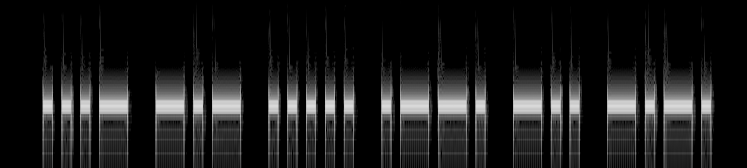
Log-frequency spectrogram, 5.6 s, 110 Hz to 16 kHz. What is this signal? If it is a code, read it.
Morse code, heard as a keyed tone, about 17 wpm, 700 Hz. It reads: VK5PDC
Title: DXCC-100 Call Signs - 6 Characters - Repeated 2x - 17wpm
